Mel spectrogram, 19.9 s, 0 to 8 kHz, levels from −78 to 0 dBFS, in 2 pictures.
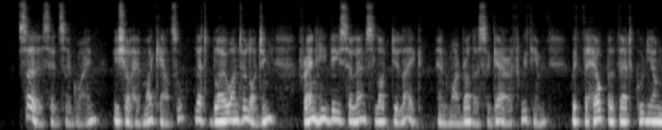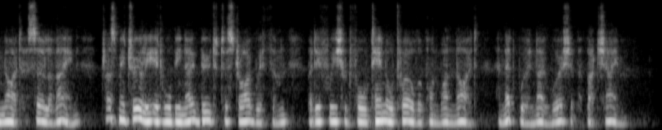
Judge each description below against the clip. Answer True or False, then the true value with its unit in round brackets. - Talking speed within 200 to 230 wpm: True (205 wpm)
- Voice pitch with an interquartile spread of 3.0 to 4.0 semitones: False (2.4 semitones)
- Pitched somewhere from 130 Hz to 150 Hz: True (135 Hz)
